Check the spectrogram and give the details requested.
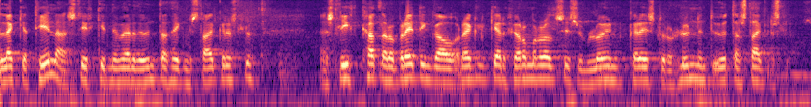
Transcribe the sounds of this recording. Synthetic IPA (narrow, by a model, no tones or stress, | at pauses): lɛcːat̪ʰɪlaðst̪ir̥cɪt̪nɪvɛɾðɪʏnt̪aθʰejknɪst̪aːðkɾejst̪lʏ | ɛnst̪iht̪̚kʰat̪laɾawpɾeːjt̪iŋkawrʔɛklʏcɛɾfjɔɾmaɾɾɔlsɪsʏmlœːɥnkɾejst̪lʏɾɔɣl̥ʏnːɪnt̪ʏʏːt̪anst̪aːkɾejsʏ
